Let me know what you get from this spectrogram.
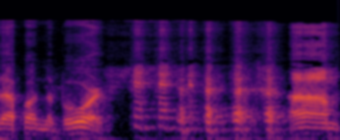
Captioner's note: laughter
